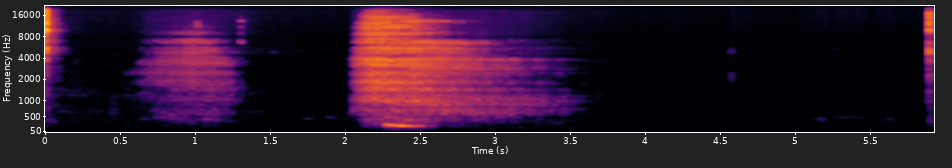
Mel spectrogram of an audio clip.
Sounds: Sigh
